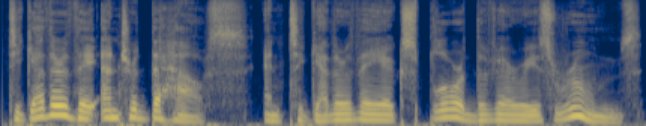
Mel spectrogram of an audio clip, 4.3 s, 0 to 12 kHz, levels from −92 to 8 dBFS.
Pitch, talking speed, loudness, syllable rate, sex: 130 Hz, 165 wpm, -18 LUFS, 5.4 syllables/s, male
